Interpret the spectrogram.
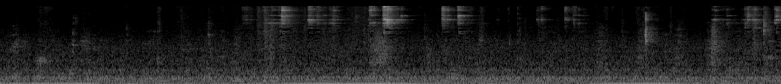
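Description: Eating sounds: mouth chewing and smacking on food, with a few short sharp clicks scattered through, over a steady low room hum.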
